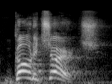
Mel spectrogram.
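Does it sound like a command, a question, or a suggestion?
command. It is said as a firm, forceful order. The speaker is ordering you to go. "it's a command"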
